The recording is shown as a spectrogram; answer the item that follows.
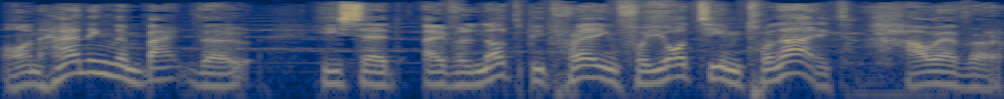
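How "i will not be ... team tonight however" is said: put-on German accent drifting toward French accent. Retelling what a german priest said after blessing the speaker's beads: german accent impression drifting french. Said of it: "it's a French at the end".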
